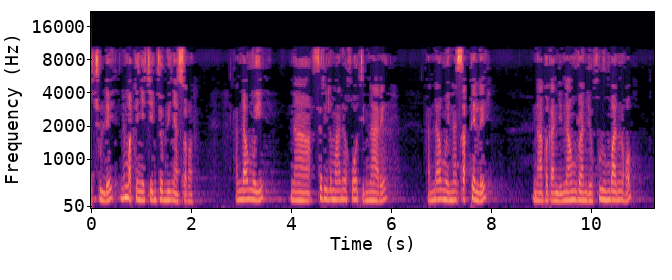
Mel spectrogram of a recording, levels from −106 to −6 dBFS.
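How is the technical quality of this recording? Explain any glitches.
Technical quality is fairly rough. There's heavy codec damage across the whole recording and one pre-echo near the start.

The WMA compression runs the full length of the speech. The sound is ringing and washy, with a hiss that swells and fades with the speech, and nothing comes through above about 10.1 kHz. The likely cause is a transform codec at a low bitrate, roughly what you'd expect around 24 kbps. The encoder zeroes weaker spectral detail and smears its quantisation noise over long blocks, so everything sounds dull and watery.

The pre-echo sits at 1.08 to 1.13 s. A sharp onset lands late in a coding block, and the noise sized for that loud attack spreads back into the quiet moment before it, about 48 ms of it. You hear a short burst of hiss just ahead of the attack, and the attack itself comes across softened and smeared rather than crisp.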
